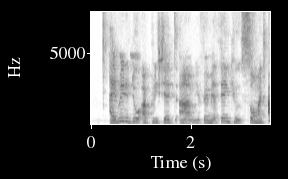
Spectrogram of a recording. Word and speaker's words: Euphemia: really do appreciate um euphemia thank you so much i hope i'm pronouncing your name correctly how do you pronounce it euphemia euphemia so you feel me i'll give you a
